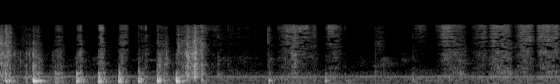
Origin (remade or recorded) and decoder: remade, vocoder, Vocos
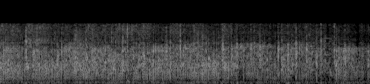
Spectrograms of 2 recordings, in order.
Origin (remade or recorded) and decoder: remade, vocoder, HiFi-GAN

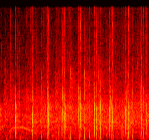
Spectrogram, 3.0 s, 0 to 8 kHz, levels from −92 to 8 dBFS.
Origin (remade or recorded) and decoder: remade, vocoder, Vocos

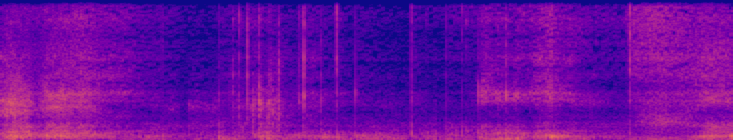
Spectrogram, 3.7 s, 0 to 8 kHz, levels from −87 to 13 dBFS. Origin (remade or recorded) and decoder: remade, codec, SNAC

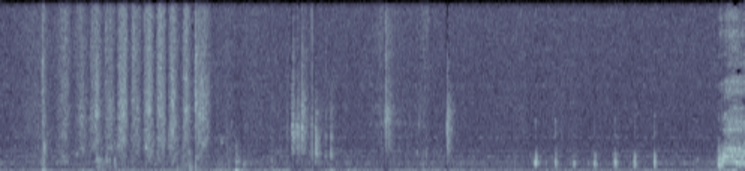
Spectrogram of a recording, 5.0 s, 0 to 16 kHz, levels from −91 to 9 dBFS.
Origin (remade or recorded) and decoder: recorded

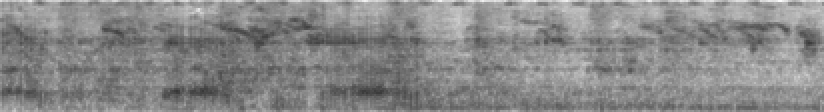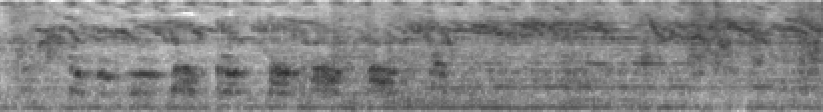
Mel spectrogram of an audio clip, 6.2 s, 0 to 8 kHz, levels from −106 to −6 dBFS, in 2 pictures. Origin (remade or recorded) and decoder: remade, vocoder, HiFi-GAN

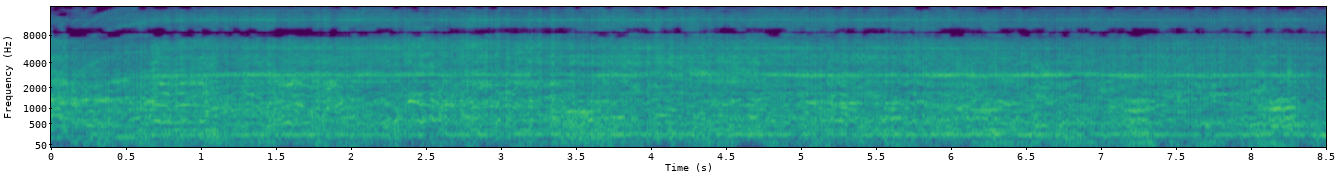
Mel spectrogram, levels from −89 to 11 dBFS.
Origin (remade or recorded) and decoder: remade, vocoder, BigVGAN v2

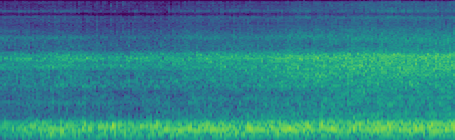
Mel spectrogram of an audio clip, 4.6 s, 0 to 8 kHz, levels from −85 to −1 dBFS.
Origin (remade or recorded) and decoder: remade, vocoder, HiFi-GAN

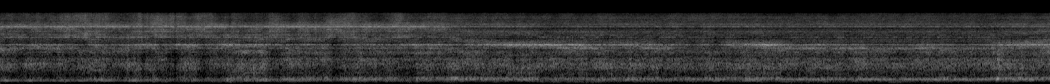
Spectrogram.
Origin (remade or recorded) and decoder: remade, codec, SNAC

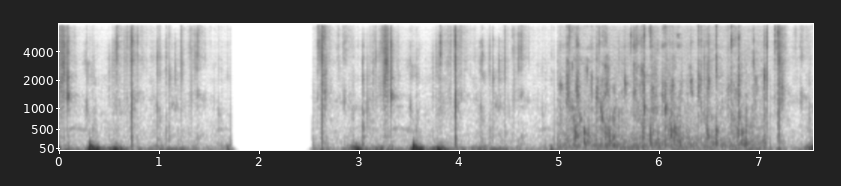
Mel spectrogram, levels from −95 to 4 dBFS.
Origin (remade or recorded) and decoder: remade, codec, DAC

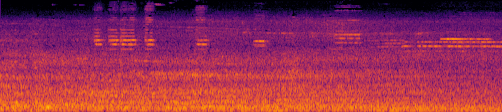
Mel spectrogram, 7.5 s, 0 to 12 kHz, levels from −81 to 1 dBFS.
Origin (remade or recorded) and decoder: recorded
